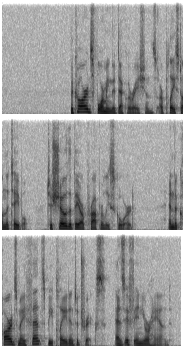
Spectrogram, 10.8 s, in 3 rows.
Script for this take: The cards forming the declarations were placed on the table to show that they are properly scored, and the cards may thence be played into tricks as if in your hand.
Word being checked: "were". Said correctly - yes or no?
no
